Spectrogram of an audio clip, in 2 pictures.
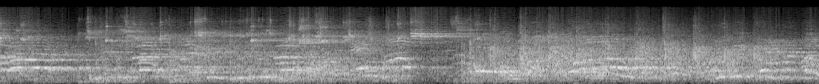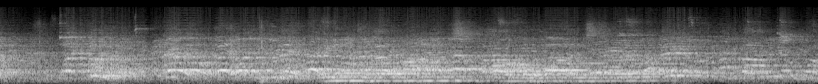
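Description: Spectators cheer and shout in a large echoing gym.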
